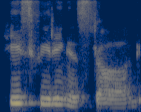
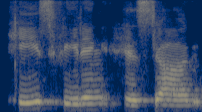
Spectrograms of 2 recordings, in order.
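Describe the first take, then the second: First: The h in his is dropped. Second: The h in his is clearly pronounced.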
